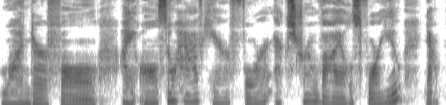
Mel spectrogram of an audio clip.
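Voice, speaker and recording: An eccentric, absent-minded healer god of ancient Greece, acted by a woman in an ASMR roleplay. The voice is very deep. The talk is politely formal, then wanders off into chatty, casual musing. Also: slow pace, slightly rough, exaggerated voice. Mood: brisk, reassuring. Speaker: doctor.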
